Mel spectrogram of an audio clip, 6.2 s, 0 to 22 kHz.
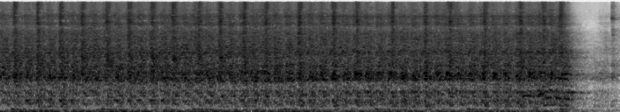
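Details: Auction-truck 7.3 Powerstroke diesel, no keys so started via the ignition switch, fuel refilled with the cap off and a fuel pressure gauge fitted showing fuel arriving; steady starter churn at about four compression pulses a second with no firing, cranks but won't start.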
